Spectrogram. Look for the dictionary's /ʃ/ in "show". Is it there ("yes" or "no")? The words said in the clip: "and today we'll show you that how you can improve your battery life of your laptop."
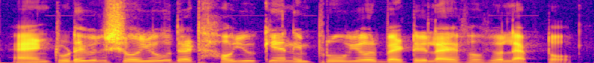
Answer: yes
